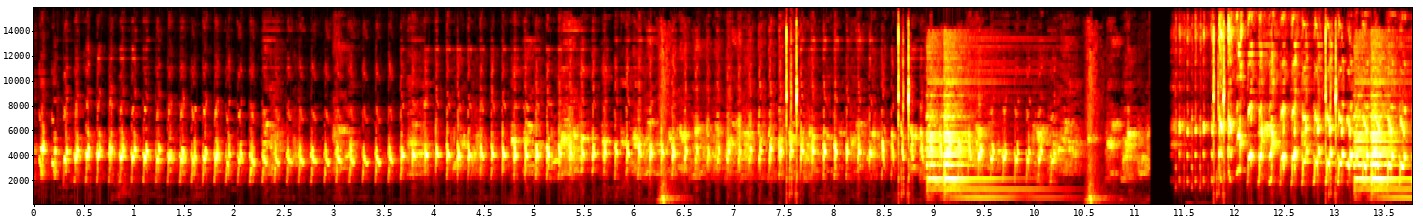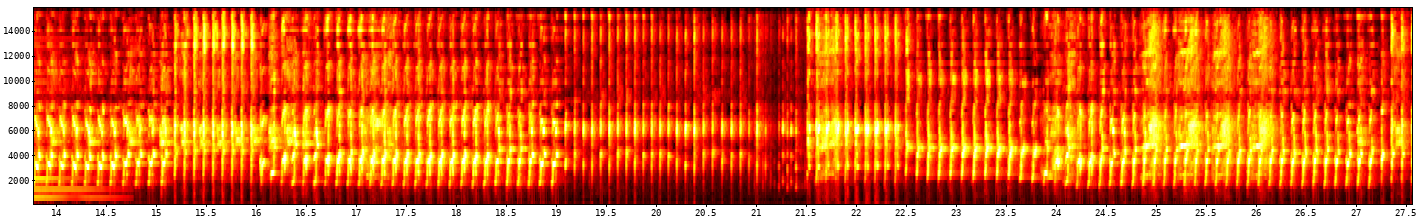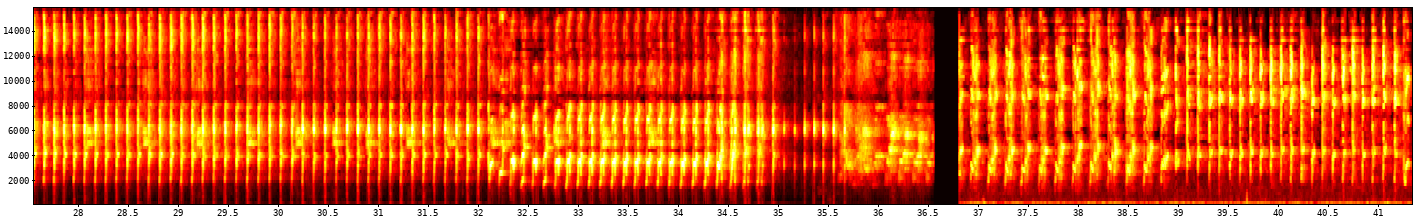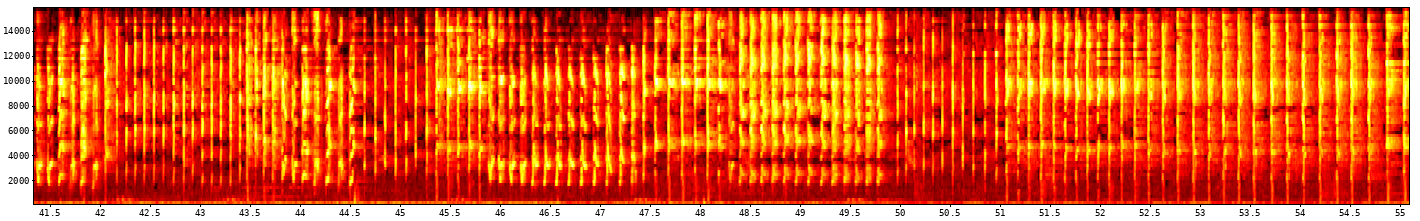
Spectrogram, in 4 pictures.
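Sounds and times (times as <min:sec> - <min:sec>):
bell-like ding: 0:08.9 - 0:10.5, 0:13.2 - 0:14.8
bird rattling chatter: 0:37.1 - 0:55.0.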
